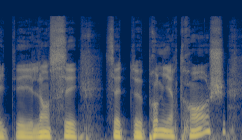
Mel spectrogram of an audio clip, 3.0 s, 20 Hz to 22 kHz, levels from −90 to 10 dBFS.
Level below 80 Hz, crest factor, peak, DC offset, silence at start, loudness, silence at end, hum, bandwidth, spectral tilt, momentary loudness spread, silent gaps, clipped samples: -30 dBFS; 14 dB; -4 dBFS; under 0.1%; 0 s; -19 LUFS; 0.1 s; none; 14 kHz; -6.5 dB/octave; 7 LU; none; under 0.1%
